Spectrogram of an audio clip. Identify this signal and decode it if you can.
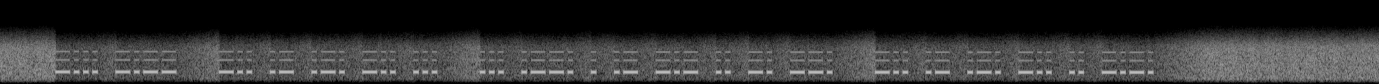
Morse code, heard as a keyed tone, machine-sent, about 26 wpm, spaced as for 23 wpm, 580 Hz, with radio static. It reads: BY DARDS SPEAKING DARDIC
